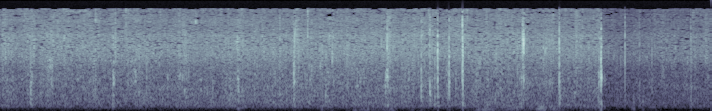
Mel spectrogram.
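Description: Steady rain falling, with scattered sharp taps that come thicker in the second half and one louder knock about six seconds in, after which the rain hiss drops a little.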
